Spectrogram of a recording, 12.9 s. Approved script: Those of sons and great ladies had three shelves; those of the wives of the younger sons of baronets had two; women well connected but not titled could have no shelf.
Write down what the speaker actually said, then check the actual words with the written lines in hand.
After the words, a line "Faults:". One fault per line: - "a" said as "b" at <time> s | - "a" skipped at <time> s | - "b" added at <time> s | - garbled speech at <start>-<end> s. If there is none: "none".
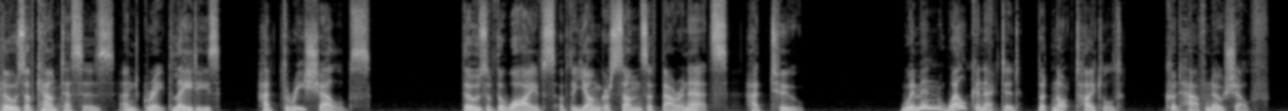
Those of countesses and great ladies had three shelves; those of the wives of the younger sons of baronets had two; women well connected but not titled could have no shelf.
Faults:
- "sons" said as "countesses" at 0.4 s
